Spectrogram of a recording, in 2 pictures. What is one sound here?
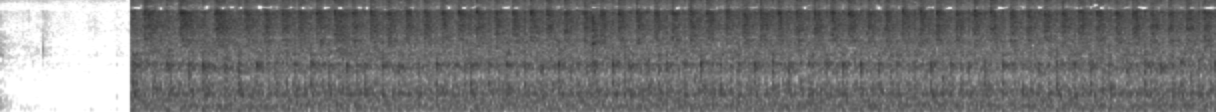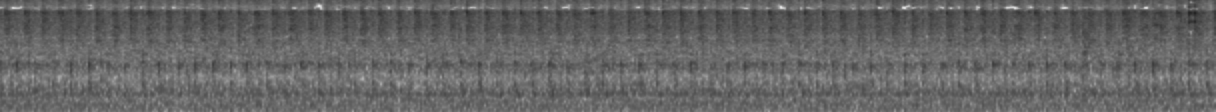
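A power hammer pounds rapidly and loudly on metal.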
